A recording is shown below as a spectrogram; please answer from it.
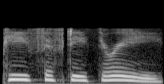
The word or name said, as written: p53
